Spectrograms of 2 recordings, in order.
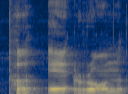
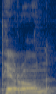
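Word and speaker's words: перон: It looks like P-E or N-E-P-O-H, but it's P-E-R-O-N, peron, peron.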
